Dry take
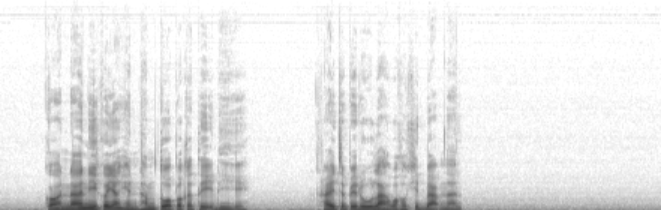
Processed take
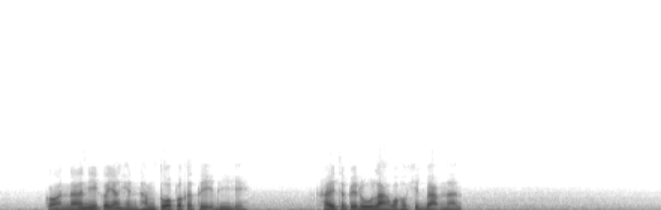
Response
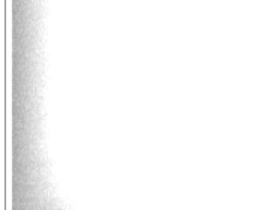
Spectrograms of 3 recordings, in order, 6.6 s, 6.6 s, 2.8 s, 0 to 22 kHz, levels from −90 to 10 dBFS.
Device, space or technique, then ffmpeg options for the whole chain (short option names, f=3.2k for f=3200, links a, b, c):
action camera in a waterproof case: -af "lowpass=f=1.9k:w=0.5412,lowpass=f=1.9k:w=1.3066,dynaudnorm=f=260:g=9:m=6.5dB,volume=-5.5dB" -ar 48000 -c:a aac -b:a 64k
